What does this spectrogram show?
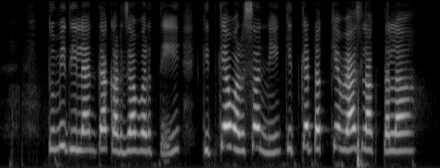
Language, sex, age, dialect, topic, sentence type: Marathi, female, 31-35, Southern Konkan, banking, question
